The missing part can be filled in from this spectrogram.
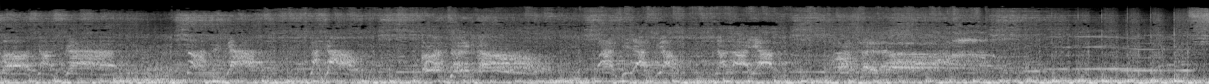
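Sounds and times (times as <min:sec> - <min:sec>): shouted lead vocal: 0:00.0 - 0:10.3
punk band playing live: 0:00.0 - 0:12.0.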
